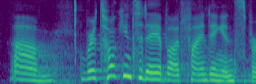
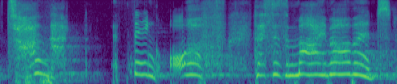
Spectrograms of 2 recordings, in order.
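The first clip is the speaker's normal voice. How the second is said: mock angry yell; 12 semitones higher, slower than usual. Friend yelling at the audience over a ringing phone, furious. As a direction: bark it at the audience in outrage. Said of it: "in huge anger".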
